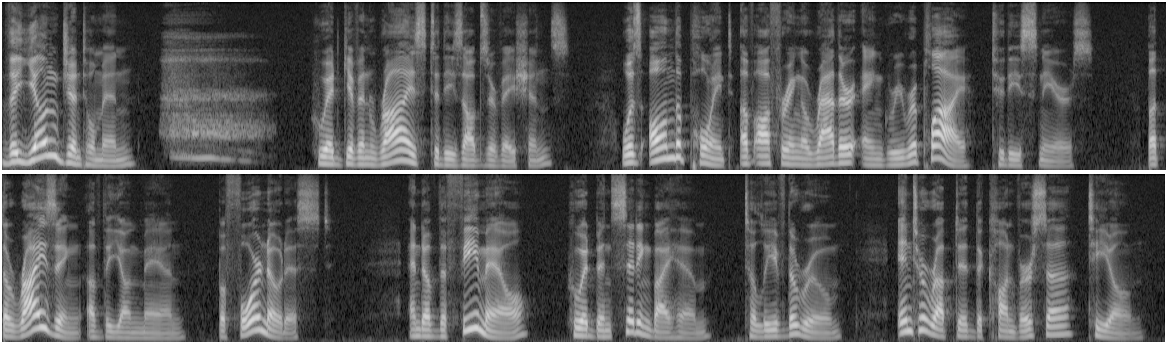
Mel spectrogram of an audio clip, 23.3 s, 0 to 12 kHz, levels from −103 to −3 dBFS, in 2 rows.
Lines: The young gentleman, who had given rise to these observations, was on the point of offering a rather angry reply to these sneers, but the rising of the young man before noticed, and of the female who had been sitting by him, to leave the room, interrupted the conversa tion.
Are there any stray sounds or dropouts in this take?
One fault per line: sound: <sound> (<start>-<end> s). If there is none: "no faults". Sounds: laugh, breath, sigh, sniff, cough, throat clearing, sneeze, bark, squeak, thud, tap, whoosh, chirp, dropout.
sound: sigh (1.6-2.8 s)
